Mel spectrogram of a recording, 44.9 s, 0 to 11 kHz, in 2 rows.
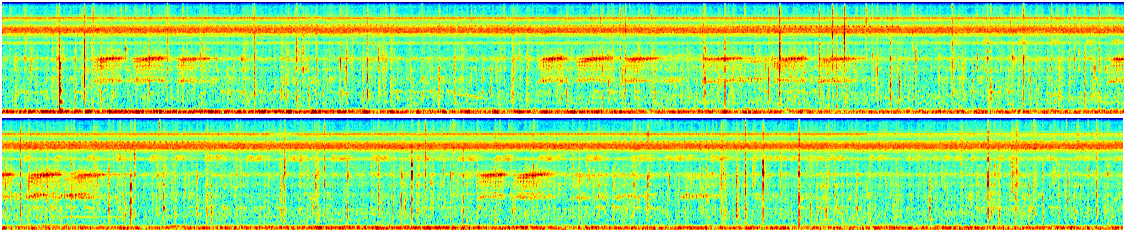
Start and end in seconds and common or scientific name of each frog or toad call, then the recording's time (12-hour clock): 1.7	4.3	Boana albopunctata
10.5	17.1	Boana albopunctata
18.8	44.8	Dendropsophus cruzi
22.0	24.7	Boana albopunctata
31.8	33.6	Boana albopunctata
11:30pm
